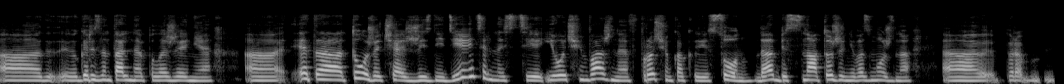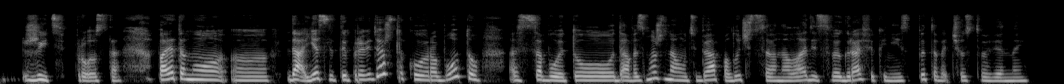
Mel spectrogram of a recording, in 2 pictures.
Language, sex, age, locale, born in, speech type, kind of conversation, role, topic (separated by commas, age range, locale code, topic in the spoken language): Russian, female, 30-34, ru-RU, Ukraine, conversation, advice, advisor, Как отдыхать дома и восстанавливаться без чувства вины?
